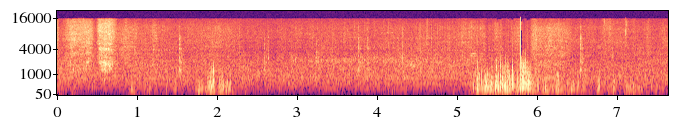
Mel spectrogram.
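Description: A brush scrapes and dabs on a hard surface.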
